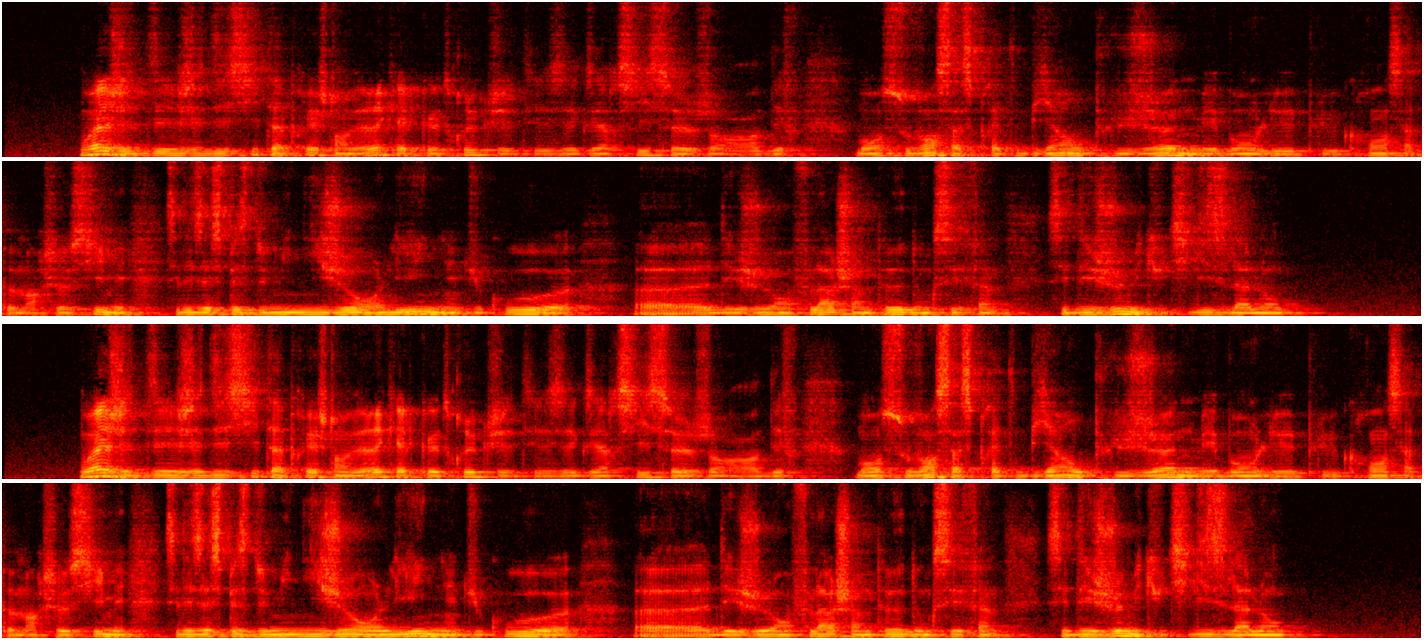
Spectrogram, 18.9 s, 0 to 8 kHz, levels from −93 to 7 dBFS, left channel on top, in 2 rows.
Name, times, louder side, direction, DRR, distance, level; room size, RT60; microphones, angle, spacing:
voice 1, 0.5-18.0, right 1 dB, 50° right, 1.4 m, -31 dB
13.5 x 11.0 x 8.5 m
head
